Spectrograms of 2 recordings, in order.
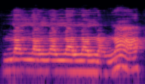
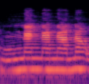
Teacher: I'm letting the air go out of the side.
